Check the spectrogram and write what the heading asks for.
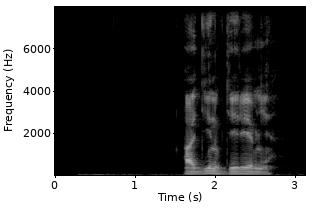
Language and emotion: Russian, neutral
